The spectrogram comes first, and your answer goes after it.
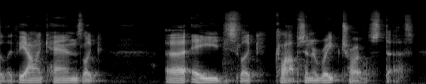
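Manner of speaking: ordinary talk, nothing marked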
